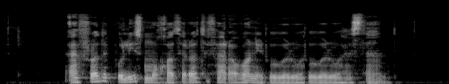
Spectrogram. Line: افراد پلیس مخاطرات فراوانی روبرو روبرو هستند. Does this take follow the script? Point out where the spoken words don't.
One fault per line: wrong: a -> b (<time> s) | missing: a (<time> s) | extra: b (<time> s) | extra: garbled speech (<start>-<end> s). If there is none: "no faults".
no faults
